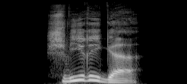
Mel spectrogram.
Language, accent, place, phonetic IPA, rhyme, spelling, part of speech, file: German, Germany, Berlin, [ˈʃviːʁɪɡɐ], -iːʁɪɡɐ, schwieriger, adjective, De-schwieriger.ogg
- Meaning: 1. comparative degree of schwierig 2. inflection of schwierig: strong/mixed nominative masculine singular 3. inflection of schwierig: strong genitive/dative feminine singular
